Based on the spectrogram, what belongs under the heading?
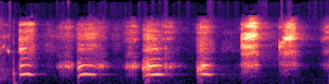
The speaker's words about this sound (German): Das war die Sau. Das hier.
